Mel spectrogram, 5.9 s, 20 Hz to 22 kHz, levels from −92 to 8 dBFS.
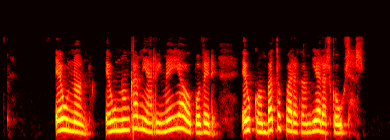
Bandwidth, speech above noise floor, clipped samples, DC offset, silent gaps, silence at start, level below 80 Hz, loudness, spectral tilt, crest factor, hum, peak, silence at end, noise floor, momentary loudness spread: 7.6 kHz; 62 dB; under 0.1%; under 0.1%; none; 0.85 s; -64 dBFS; -17 LUFS; -5.5 dB/octave; 18 dB; none; 0 dBFS; 0.45 s; -79 dBFS; 6 LU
